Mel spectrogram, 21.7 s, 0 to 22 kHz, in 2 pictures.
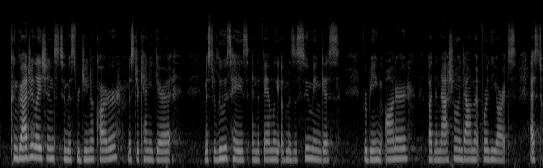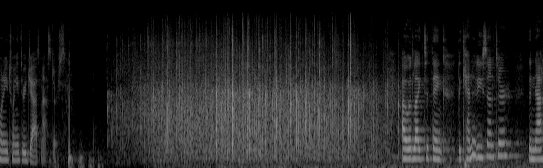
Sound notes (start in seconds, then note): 13.0 audience applauding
